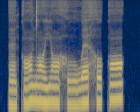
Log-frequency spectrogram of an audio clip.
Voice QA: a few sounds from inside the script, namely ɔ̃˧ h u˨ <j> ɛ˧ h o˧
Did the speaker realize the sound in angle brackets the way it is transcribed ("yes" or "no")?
no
